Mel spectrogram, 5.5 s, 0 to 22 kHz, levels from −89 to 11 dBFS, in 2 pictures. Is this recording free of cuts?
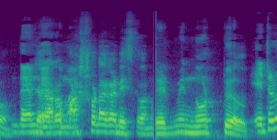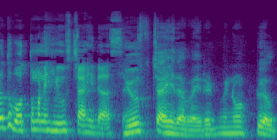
no; 1 cut; at 1.5 s

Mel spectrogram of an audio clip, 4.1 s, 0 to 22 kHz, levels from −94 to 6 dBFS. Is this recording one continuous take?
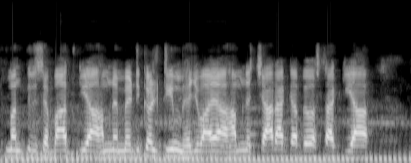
yes; 0 cuts

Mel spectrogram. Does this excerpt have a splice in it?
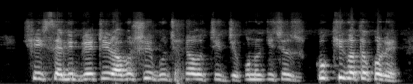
no; 0 cuts

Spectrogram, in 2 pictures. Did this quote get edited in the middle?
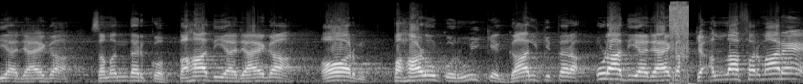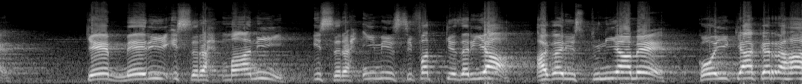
yes; 1 cut; at 6.8 s

